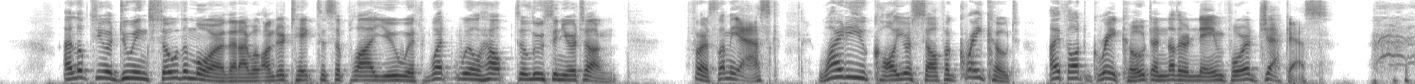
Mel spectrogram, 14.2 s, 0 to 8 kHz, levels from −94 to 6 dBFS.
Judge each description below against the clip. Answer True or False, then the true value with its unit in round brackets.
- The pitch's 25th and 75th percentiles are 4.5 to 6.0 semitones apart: True (5.0 semitones)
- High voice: False (170 Hz)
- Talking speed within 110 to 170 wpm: False (195 wpm)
